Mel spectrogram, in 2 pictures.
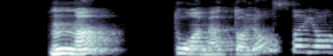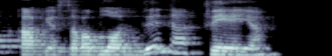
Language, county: Lithuanian, Alytus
